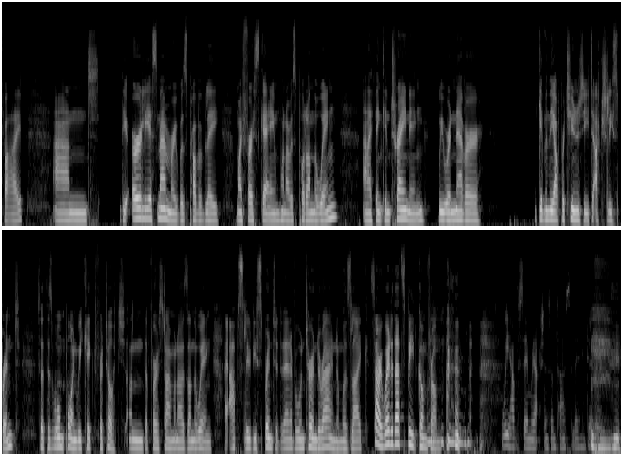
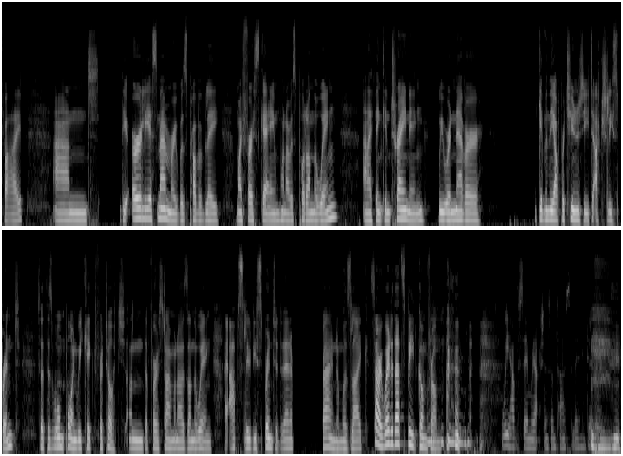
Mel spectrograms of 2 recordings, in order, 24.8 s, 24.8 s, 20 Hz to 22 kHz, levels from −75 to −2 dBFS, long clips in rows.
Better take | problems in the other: first | audio cutting out; at 18 s for 0.5 s

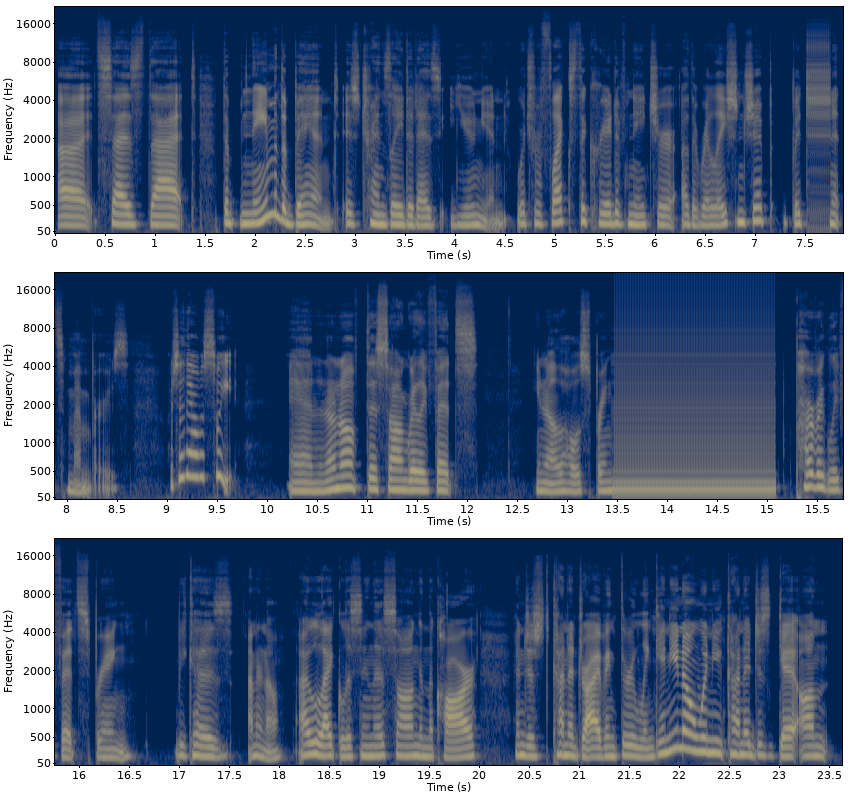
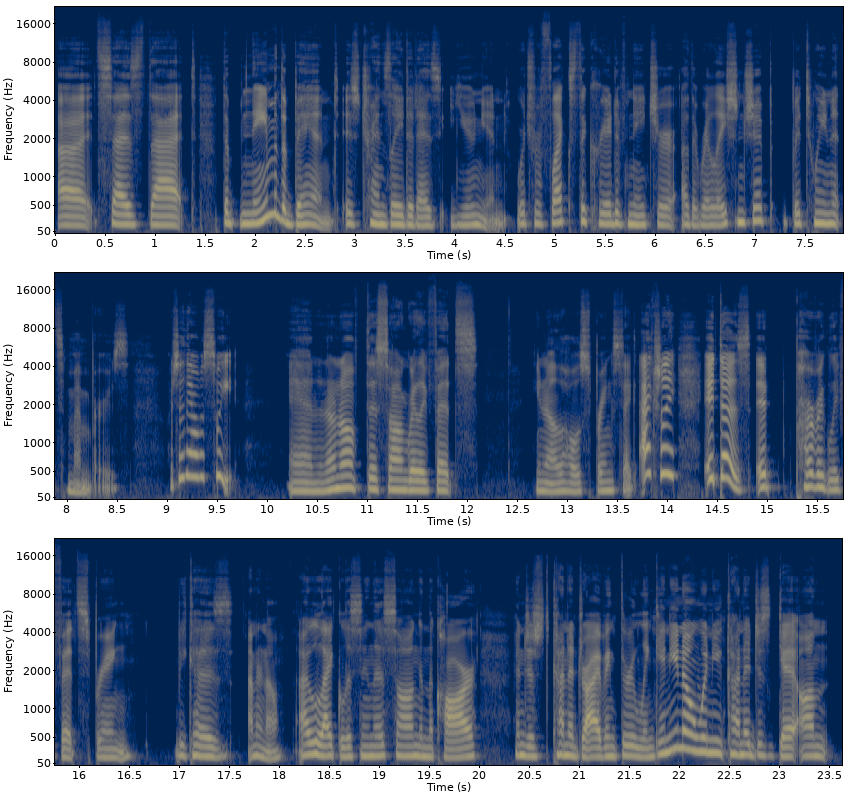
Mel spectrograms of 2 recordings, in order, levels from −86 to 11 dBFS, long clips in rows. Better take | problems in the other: second | audio freezing; at 7.5 s and at 13 s for 1.5 s

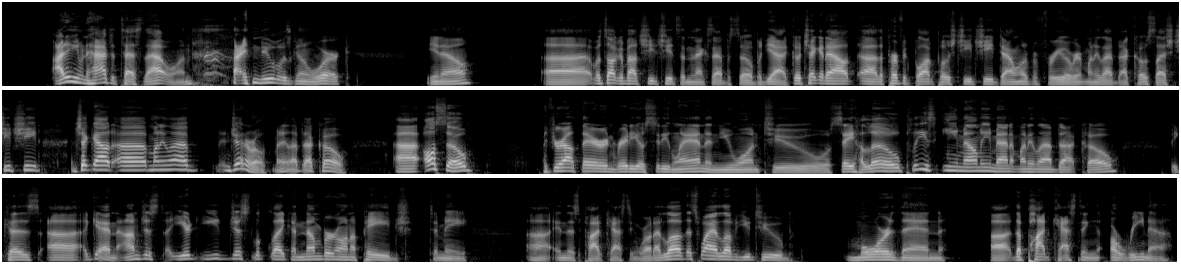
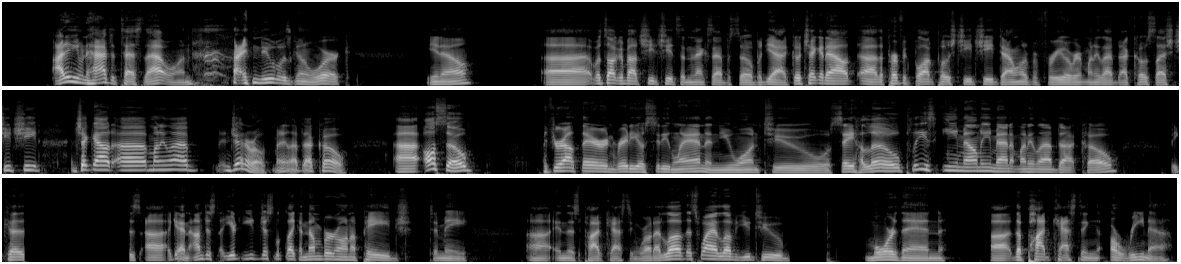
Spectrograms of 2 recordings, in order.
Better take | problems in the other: first | audio freezing; at 24 s for 1 s and at 31 s

